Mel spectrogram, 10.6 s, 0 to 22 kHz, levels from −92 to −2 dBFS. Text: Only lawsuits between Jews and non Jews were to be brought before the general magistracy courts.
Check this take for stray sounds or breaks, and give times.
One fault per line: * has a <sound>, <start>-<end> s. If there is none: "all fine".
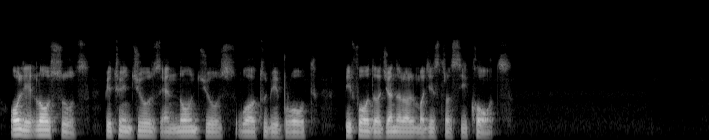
all fine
